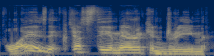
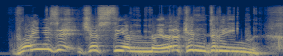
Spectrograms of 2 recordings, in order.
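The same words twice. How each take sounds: First: It is read in a plain, ordinary accent. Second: It is read in a put-on Scottish accent.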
